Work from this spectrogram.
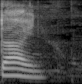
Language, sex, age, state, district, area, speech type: Bodo, female, 30-45, Assam, Chirang, rural, read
